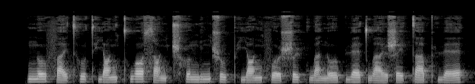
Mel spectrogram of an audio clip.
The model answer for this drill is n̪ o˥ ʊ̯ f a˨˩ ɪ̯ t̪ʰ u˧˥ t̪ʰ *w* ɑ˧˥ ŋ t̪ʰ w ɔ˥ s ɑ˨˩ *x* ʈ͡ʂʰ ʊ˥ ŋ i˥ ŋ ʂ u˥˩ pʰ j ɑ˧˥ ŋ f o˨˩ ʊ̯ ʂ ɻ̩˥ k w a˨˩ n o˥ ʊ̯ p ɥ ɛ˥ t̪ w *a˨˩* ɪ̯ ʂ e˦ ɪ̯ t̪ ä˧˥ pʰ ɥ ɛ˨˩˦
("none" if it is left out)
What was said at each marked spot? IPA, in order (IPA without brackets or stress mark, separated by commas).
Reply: j, ŋ, a˨˩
